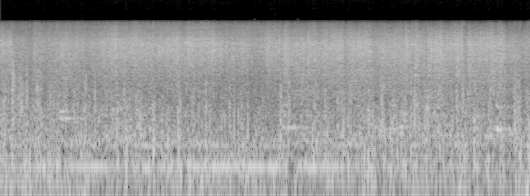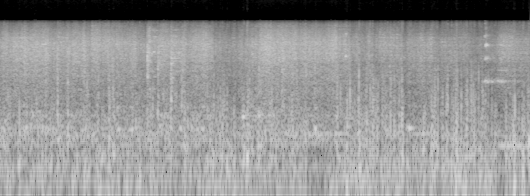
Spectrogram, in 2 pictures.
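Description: Wind buffets loudly past an open car window.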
